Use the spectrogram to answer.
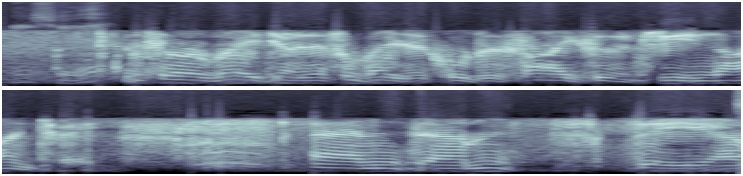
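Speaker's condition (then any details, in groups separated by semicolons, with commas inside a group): Mouth surgeries; multiple mouth surgeries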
